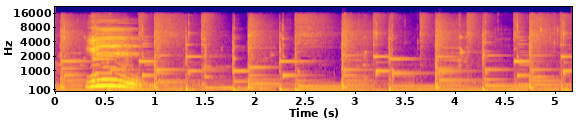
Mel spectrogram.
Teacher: போச்சு இல் இது என்ன எழுத்து இல் இந்த எழுத்தை எப்படி உச்சரிக்கணும் அப்படின்னா நம்மளுடைய நுனி நாக்கு மேல அன்னத்தை நல்லா வருற மாதிரி சொல்லணும் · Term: மெய்யெழுத்து இல்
